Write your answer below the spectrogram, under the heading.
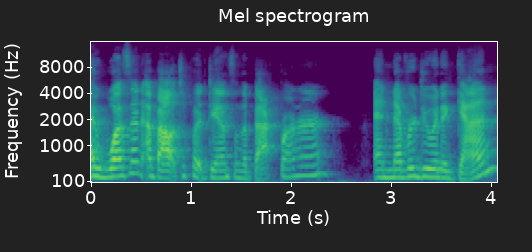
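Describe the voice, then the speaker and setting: Loud and bright with a sharp tone, a woman with a General American accent speaks at a moderate pace, her fairly high pitch showing ordinary variation. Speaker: author. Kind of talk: reading aloud.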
